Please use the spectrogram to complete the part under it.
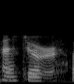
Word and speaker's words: Pasteur: You know, who knows if the person who came up, Louis Pasteur, right? Did I say that right? – Pasteur? You did. Pasteur.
